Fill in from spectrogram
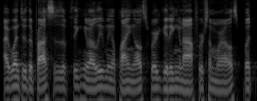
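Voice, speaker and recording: A young man from Ethiopia co-hosts a podcast conversation. His voice is very deep and smooth, and he talks quickly, stacking up his points one after another in a measured way. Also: little pitch movement. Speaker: podcast co-host. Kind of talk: casual chat.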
